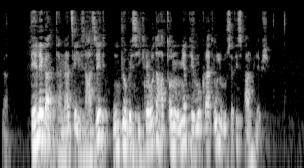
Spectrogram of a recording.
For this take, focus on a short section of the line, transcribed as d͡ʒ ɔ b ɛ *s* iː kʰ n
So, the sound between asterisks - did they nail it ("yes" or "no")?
yes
